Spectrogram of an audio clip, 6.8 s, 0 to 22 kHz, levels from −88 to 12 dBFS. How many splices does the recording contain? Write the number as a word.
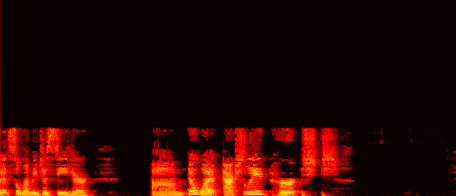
one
